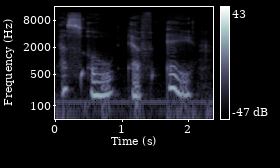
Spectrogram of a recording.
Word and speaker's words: sofa: doesn't make sense so you know something is being schwad and the most common uh letter to get schwa at the end of a word it's going to be a so that word is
